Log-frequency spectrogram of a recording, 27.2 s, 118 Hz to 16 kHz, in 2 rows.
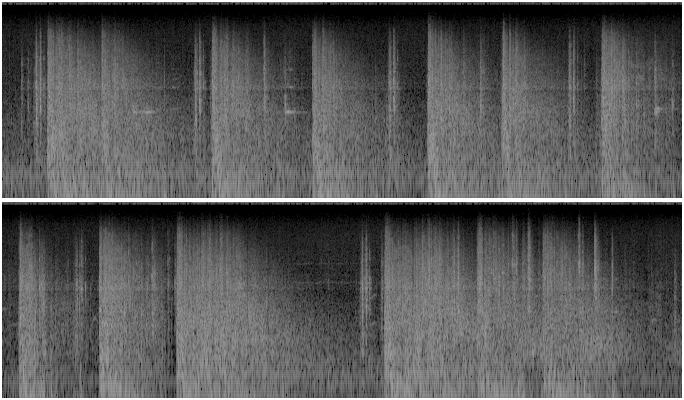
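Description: A battery of 90mm anti-aircraft guns firing repeatedly: more than a dozen heavy reports, each starting sharply and dying away in a long fading echo, one to two seconds apart. There is a pause of about four seconds two-thirds of the way through, then the firing resumes.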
